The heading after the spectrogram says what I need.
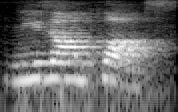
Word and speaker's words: mise en place: How do you say it? Mise en place.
